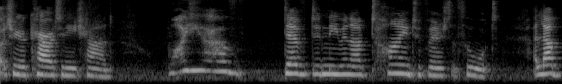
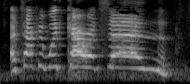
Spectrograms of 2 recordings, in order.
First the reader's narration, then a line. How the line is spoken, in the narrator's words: He yelled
